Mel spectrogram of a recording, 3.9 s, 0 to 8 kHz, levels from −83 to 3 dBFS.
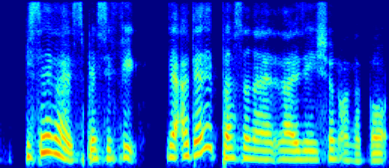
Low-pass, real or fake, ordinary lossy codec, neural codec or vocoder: none; fake; none; codec, 16 kHz, 4 kbps, FreqCodec, smaller model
